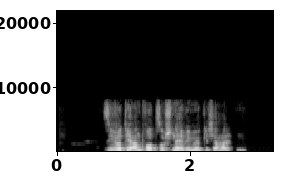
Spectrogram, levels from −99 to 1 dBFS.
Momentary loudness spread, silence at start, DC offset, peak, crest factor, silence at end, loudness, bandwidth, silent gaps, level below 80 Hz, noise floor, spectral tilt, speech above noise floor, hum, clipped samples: 10 LU; 0.7 s; under 0.1%; -4 dBFS; 18 dB; 0.45 s; -22 LUFS; 8 kHz; none; -64 dBFS; -84 dBFS; -4.5 dB/octave; 62 dB; none; under 0.1%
